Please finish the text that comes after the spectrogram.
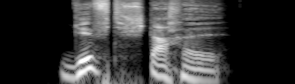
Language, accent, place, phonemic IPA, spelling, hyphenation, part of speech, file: German, Germany, Berlin, /ˈɡɪftˌʃtaxl̩/, Giftstachel, Gift‧sta‧chel, noun, De-Giftstachel.ogg
- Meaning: sting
